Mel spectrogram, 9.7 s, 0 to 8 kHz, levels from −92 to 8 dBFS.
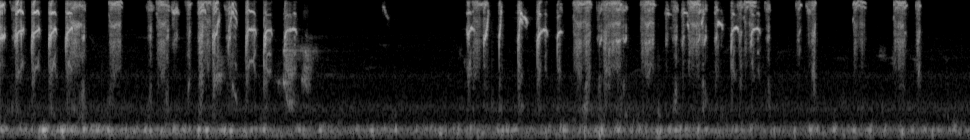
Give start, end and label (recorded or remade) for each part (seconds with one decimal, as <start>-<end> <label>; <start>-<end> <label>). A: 0.0-1.4 recorded; 1.4-2.1 remade; 2.1-2.9 recorded; 2.9-7.7 remade; 7.7-9.7 recorded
